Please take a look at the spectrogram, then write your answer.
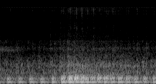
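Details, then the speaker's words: DR motorcycle losing power (top speed dropped from 60 to 45-50), poor idle, weak exhaust: rapid uneven chuffing over weak single-cylinder beat, crankcase opened venting like a second exhaust pipe despite breather; excessive crankcase blow-by. "I don't know if you can hear that there's massive loba and literally got a second exhaust pipe coming out of here there"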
